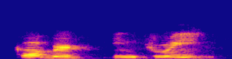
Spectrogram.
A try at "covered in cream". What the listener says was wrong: There you go. Nice job.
